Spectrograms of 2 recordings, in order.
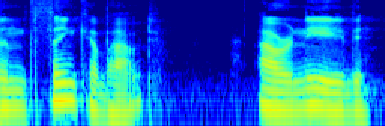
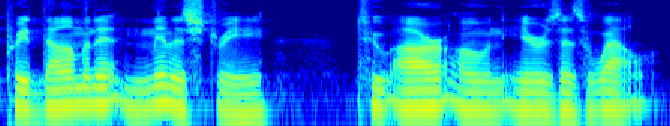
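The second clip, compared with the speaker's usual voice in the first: ordinary delivery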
